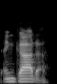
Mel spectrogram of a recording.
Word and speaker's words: Ngata: for you, like Joseph Nada, let's say, right? And I apologize, Ngata. It's spelled the same as Haloti Nada. Right, exactly. This is an important distinction. It's spelled the same, but it's pronounced differently.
